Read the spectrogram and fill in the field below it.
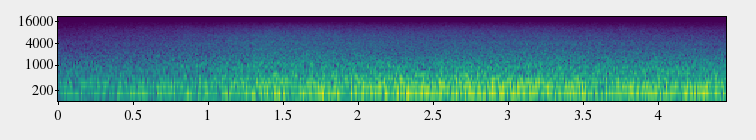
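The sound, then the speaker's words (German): Atlantic Ocean waves break on the shore at the far end of an island in Brittany, France, in a steady, continuous roar of surf, broad and rushing, with a hint of wind across the microphone and no voices. “Ganz am Ende der Insel, direkt am Meer. Vor uns nichts als der Atlantik.”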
